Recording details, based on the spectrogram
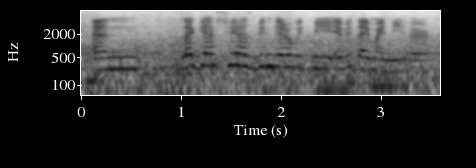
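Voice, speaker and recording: The voice moves at a fairly quick pace over loud background noise. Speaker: interviewee. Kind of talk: interview answer. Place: street. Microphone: phone near.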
